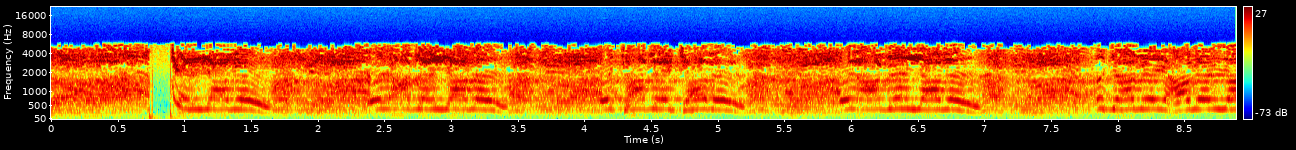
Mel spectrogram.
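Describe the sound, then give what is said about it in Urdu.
Crowd chanting the takbir slogan in response to a call, many voices in unison, loud and continuous, with rising and falling chanted phrases repeating in a steady rhythm and a brief sharp click near the start. “آپ تائید کرتے ہیں کہ یہ دن آنا چاہیے؟ ہاتھ کھڑے کر کے نعرہ تکبیر”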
